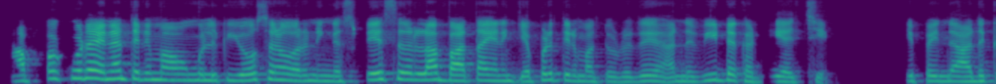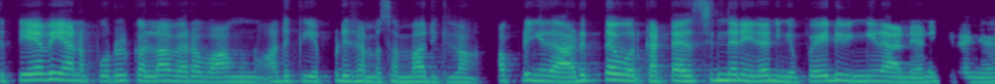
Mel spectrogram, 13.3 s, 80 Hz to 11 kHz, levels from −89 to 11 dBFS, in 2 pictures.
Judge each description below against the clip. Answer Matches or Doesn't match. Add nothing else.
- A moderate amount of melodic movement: Matches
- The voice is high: Matches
